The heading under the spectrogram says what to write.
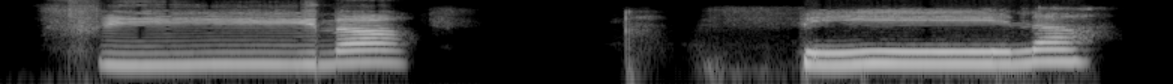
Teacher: we have to stretch the Phi sound for two counts · And then we have a ya sakin straight after, a ya mud. Okay, so we have to stretch the fi sound for 2 counts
